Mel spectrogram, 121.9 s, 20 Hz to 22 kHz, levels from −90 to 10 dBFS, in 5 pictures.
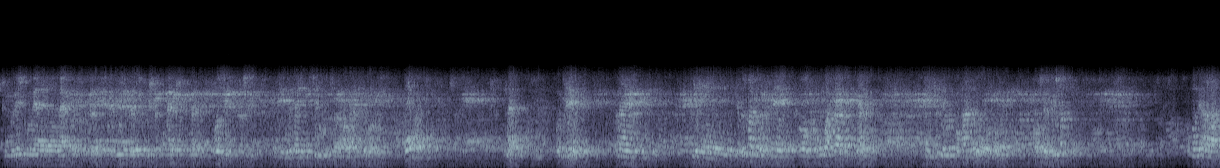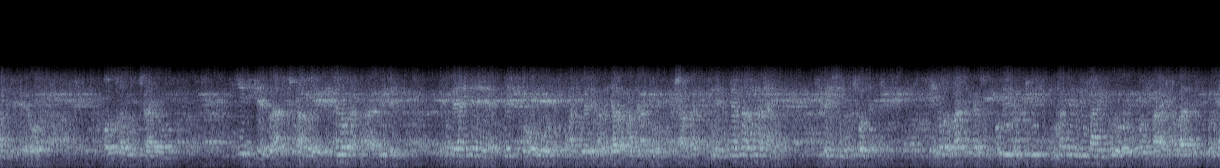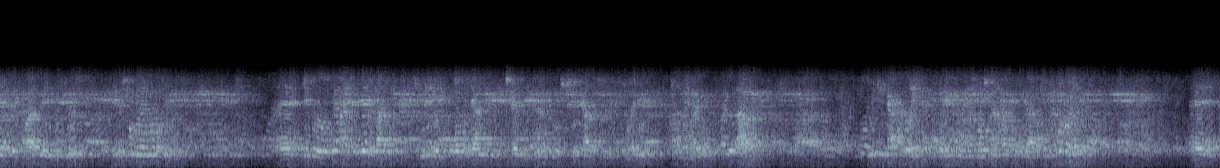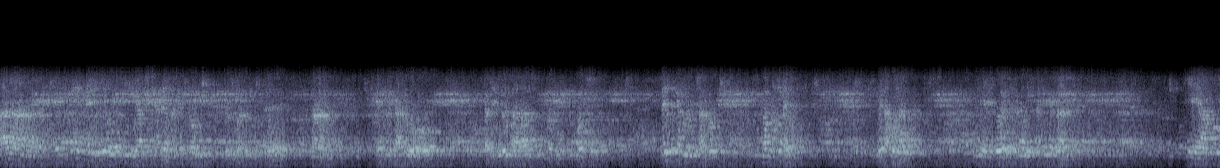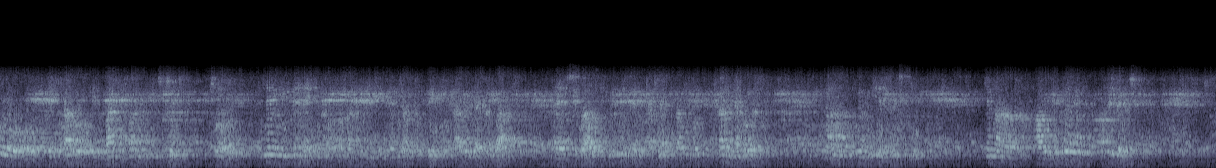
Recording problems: echo of what is said; strong; throughout; 540 ms later, 6 dB below the speech
room echo; strong; dies away in 1 s
off-mic speech; far
phone-call audio
distortion; slight; 10 dB below the speech
chatter from many people; noticeable; throughout; 15 dB below the speech

